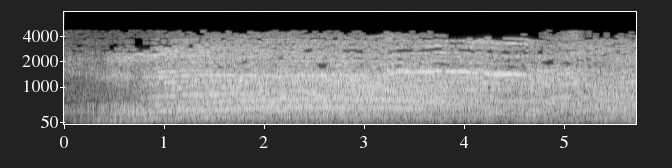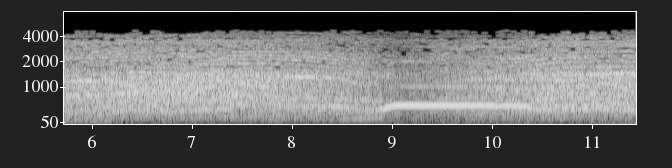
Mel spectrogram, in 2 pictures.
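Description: Several cows moo loudly and continuously, their low, drawn-out calls overlapping throughout, with one long rising moo standing out near the end.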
